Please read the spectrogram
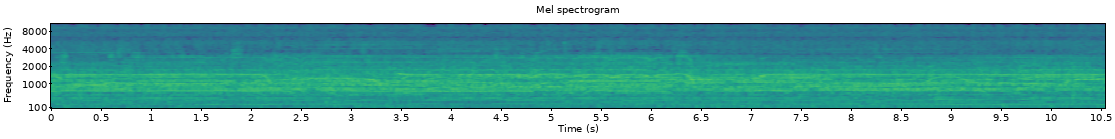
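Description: The show's house band playing the opening theme live, with a drum kit and crashing cymbals driving it.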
